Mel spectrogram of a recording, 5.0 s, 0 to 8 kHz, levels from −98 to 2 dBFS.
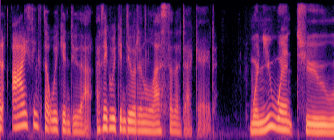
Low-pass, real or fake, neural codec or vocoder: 7.2 kHz; real; none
